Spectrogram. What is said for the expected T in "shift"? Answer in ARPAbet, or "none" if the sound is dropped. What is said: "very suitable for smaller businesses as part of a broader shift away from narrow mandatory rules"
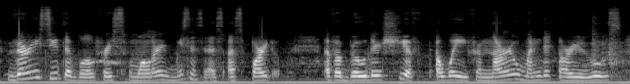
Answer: T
